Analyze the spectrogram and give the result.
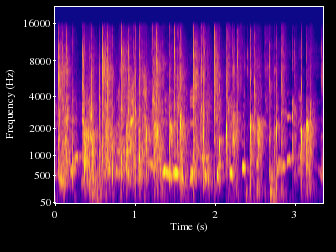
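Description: A group of children clapping in a dense, rapid, uneven patter that holds steady for the whole few seconds, with faint voices and a few high calls mixed in underneath.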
